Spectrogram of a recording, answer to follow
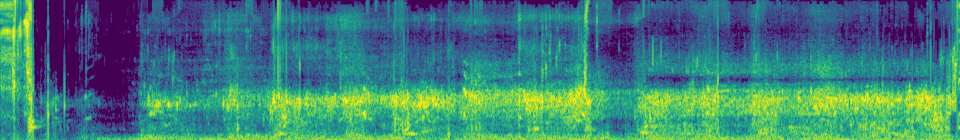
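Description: Underwater sound heard through the camera: a splash as it goes under about a second and a half in, then a continuous, muffled rush and bubbling of water as the swimmer kicks through the pool with fins on.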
